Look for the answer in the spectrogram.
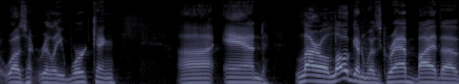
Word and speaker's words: Lara: It's L A R A, and and pronounced she's South African uh, originally, and and LARA Lara Logan, she goes by, and she has been a very serious reporter.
